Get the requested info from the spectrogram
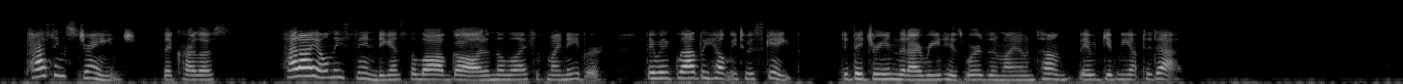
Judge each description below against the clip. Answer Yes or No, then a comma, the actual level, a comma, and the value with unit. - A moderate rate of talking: Yes, average, 190 wpm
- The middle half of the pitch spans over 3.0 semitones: Yes, average, 3.7 semitones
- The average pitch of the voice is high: Yes, high, 230 Hz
